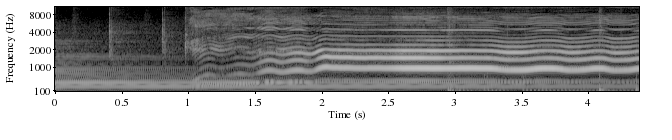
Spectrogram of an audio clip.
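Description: Flamenco song: held string notes ring, then a woman's voice comes in about a second in, gliding up into one long held note with vibrato. From about three seconds in, cajón strikes join in.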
